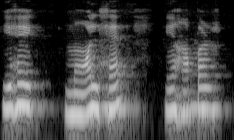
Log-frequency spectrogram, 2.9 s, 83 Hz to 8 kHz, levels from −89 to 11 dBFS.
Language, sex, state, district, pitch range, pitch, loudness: Hindi, female, Rajasthan, Jaipur, 220-235 Hz, 230 Hz, -16 LUFS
